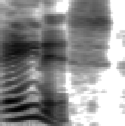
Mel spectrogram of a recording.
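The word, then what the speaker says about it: Annis: called there's no way it has to be pronounced like anise and then we went and looked at it and it was anus even though it's not spelled that way it's spelled like a-n-n-i-s that's for yeah to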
